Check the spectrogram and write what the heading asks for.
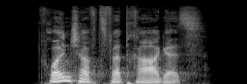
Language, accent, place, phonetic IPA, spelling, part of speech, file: German, Germany, Berlin, [ˈfʁɔɪ̯ntʃaft͡sfɛɐ̯ˌtʁaːɡəs], Freundschaftsvertrages, noun, De-Freundschaftsvertrages.ogg
- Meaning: genitive of Freundschaftsvertrag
